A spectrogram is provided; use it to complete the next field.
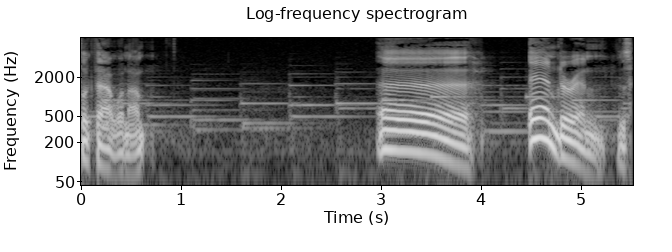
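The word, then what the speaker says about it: andiron: iron well let's look that one up uh anderin is how you pronounce it a metal support typically one of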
